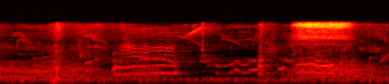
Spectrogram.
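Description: Farm chickens cluck and squawk close by in short bursts, with a sharp, loud high squawk near the end.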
